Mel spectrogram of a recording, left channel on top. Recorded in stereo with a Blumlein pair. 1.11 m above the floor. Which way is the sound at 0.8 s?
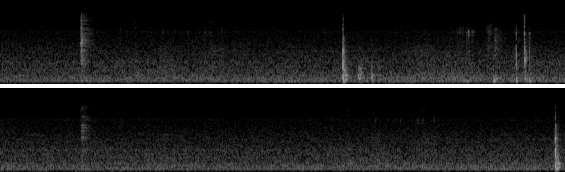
50° left.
